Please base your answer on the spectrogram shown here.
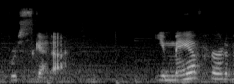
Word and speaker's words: bruschetta: this dish is from italy and it's called bruschetta you may have heard of it before pronounced as bruschetta but it's actually bruschetta and i know all of my recipes have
